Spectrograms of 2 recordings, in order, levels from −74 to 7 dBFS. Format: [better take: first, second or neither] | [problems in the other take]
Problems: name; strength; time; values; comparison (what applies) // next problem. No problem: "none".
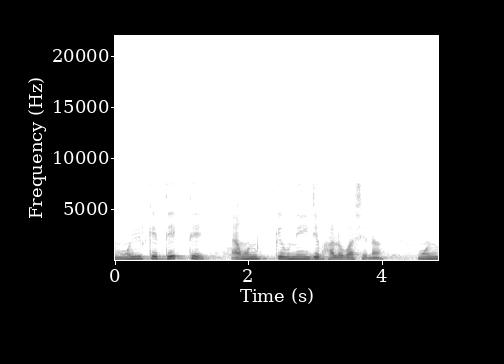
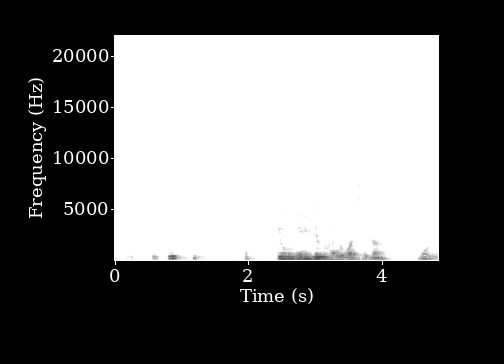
first | noise reduction (neural mask model DeepFilterNet 3)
